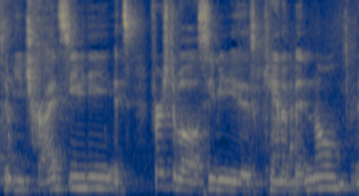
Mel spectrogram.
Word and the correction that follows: cannabidiol: Is that correct? – I guess. – How do you say it? – This is my pronunciation is, now I'm going to say it wrong. cannabidiol. – Cannabidiol. Okay. – Yes. This is the Canadian pronunciation that you hear at the medical conferences.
